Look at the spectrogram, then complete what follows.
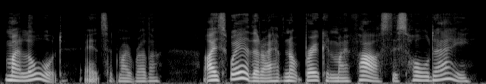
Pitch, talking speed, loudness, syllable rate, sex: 175 Hz, 210 wpm, -21 LUFS, 5.3 syllables/s, female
